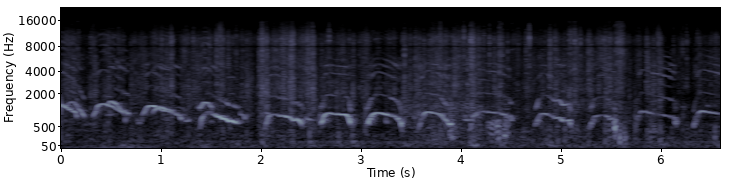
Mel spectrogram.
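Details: Indoors, American Bulldog and Siberian Husky puppies, eight in the litter, give a string of clear, arching whines, each rising then falling, repeated nearly twice a second with little background noise.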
